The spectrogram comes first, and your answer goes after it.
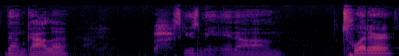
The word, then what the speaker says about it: Dongala: Everything else is Dongala Official. But if you put in Dongala, you're gonna find me. There's not too many Dongalas out there. And go ahead and spell it. It's Dongala. Don Gala.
